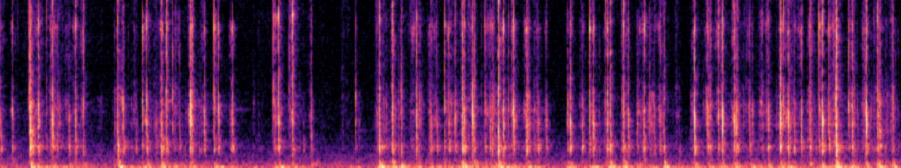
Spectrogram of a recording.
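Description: Fingertips of both hands type rapidly on a full-size backlit mechanical keyboard with dark plastic keycaps and linear switches, resting on a wooden desk. Quick, bright, dry clacks run in dense bursts separated by short pauses, each keystroke dying away almost instantly.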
